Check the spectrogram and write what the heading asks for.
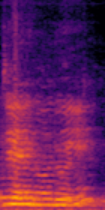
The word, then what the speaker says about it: Genoni: La sœur essaie de prononcer avec l'accent italien. Oui, vous faites bien. Genoni, d'accord.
